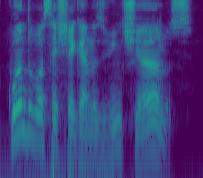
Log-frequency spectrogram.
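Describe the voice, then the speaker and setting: In a video math lesson, a man with a slightly high, sing-song voice walks through each step at normal speed, posing rhetorical questions to the viewer. The recording is dry and close, with almost no room reflection.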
